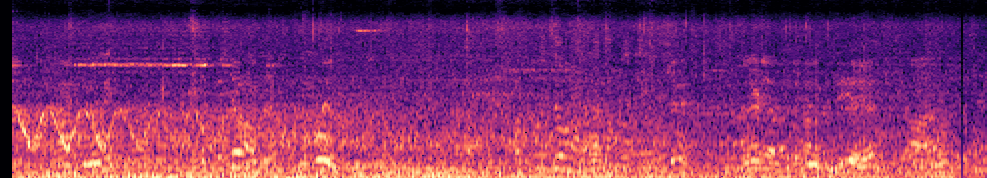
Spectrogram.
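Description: A crowd of men talk and murmur nearby outdoors.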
